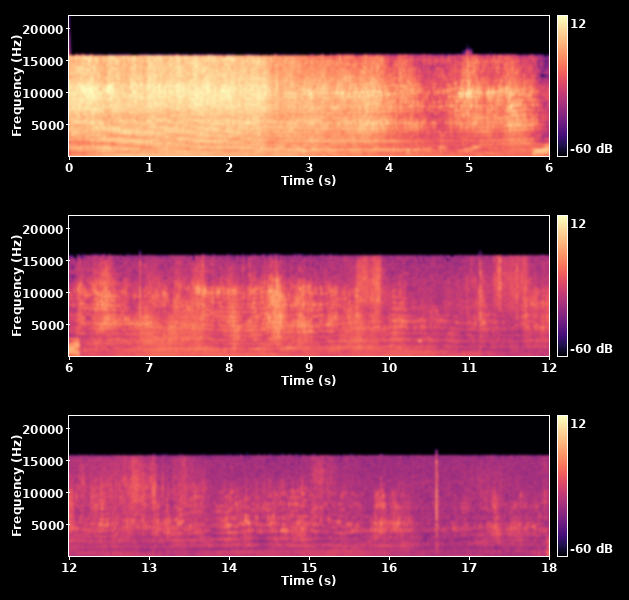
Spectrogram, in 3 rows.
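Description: Saito 100 four-stroke glow engine on a large RC J3 Cub, opened up as the plane passes low and climbs away instead of landing. The engine note is loud and steady at first and then fades with distance, dropping in pitch about eleven seconds in.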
